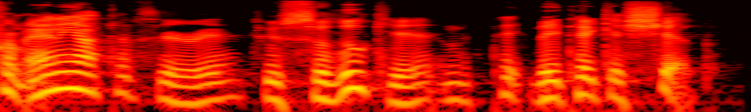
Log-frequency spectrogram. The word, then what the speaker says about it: Seleucia: But remember, the names of these towns, the names of these places and that, is in Greek. In Greek, the way you would pronounce that is Seleucia. There's a, what we call a kappa there, and it's, so it's a hard K, not a soft K.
